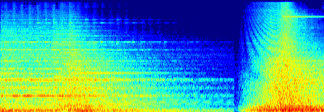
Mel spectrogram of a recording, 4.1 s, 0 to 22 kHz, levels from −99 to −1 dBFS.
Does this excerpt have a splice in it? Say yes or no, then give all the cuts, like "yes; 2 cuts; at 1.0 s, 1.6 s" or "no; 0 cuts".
yes; 1 cut; at 2.9 s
